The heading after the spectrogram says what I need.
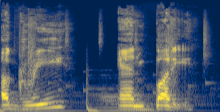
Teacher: In agree, it's the gree part that is stressed, but in buddy, it's the bud part that is stressed, okay? But there's still a rhyme between them, it's just not on the same stress, if that makes sense.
